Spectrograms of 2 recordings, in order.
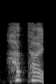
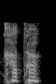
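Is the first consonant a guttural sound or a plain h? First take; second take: plain h; guttural. First: It starts with a soft plain h sound. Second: It starts with a rough guttural throat sound. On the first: The speaker calls it wrong. "하타 이렇게 읽으시는 분들도 많아요. 근데 그거는 아닌 것 같습니다" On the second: The speaker calls it right. "이스라엘 사람들은 이거를 카타 카타 그렇게 발음하더라고요"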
